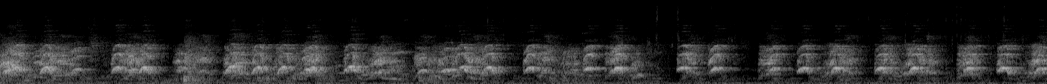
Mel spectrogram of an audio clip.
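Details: Belgian Malinois puppies yap and bark in a busy overlapping chorus, sharp high yips coming roughly twice a second in uneven volleys with brief gaps, several young dogs calling at once.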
